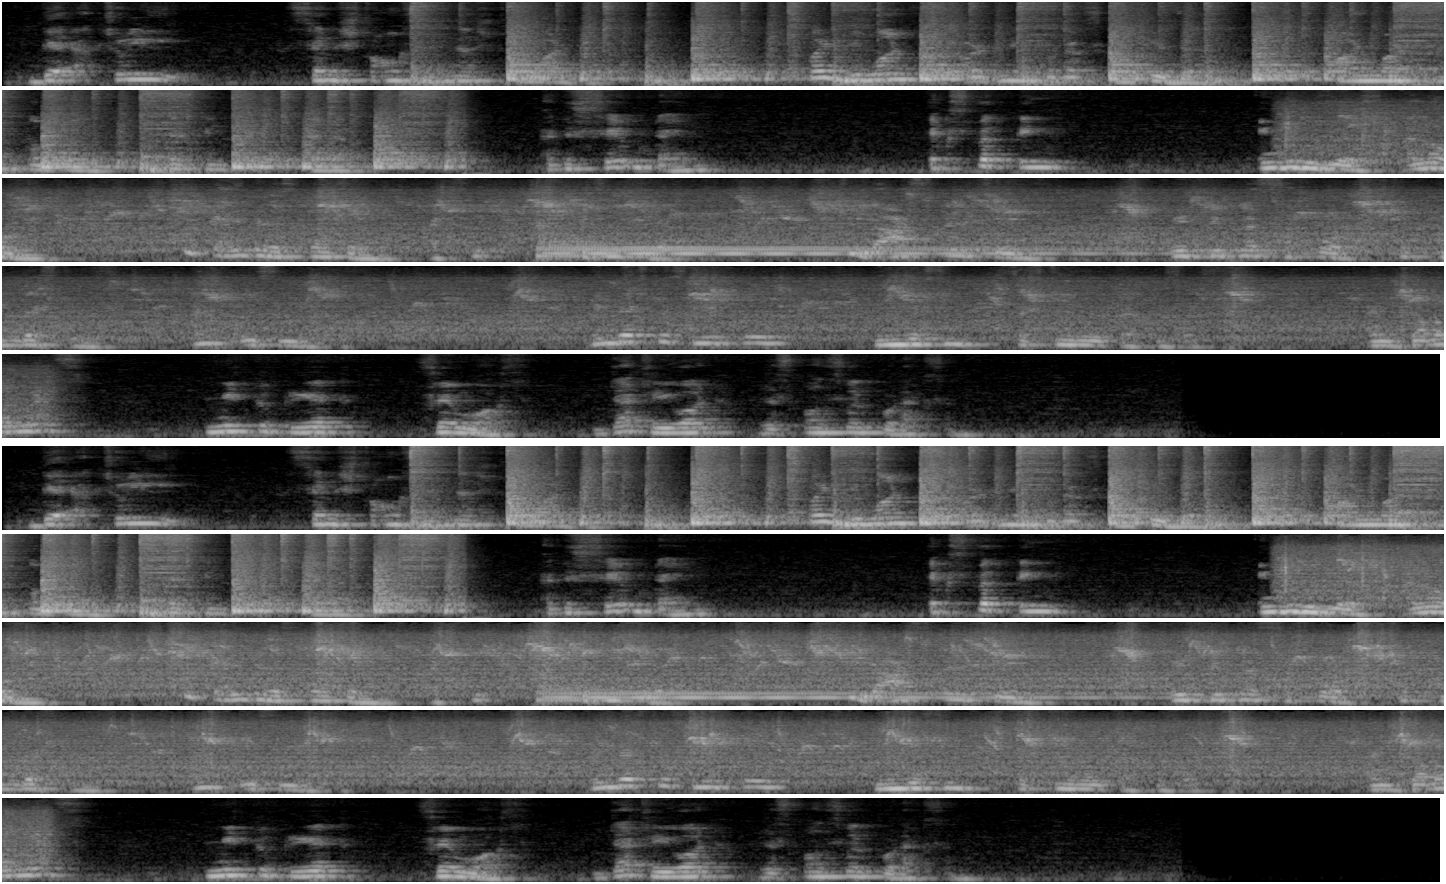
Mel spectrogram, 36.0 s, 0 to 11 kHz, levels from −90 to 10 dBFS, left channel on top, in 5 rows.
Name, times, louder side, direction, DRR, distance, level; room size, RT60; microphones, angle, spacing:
voice 1, 0.1-1.0 1.5-3.0 4.0-6.0 6.6-9.0 9.9-10.8 11.8-12.5 13.5-14.7 15.3-17.8 18.6-19.7 20.3-22.2 22.5-23.4 24.6-25.5 26.0-27.6 28.4-29.2 29.9-30.6 30.9-31.4 31.8-33.5, equal, 5° right, 5 dB, 0.9 m, -29 dB
Drum kit / Drum, 2.0-9.5, right 2 dB, 30° right, 0.9 m, -27 dB
sound 1, 13.6-29.1, right 6 dB, 90° right, 2.4 m, -32 dB
sound 2, 17.1-21.6, left 1 dB, 45° left, 1.3 m, -31 dB
10.5 x 10.5 x 7.1 m, 0.41 s
head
